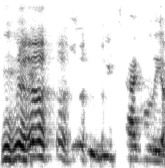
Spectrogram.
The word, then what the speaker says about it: Kujichagulia: The Kujichagulia. Yes. Kujichagulia. Kujichagulia. Self-determination. Yes. Yeah. Yeah, I'll let you say it. Chagulia. Kujichagulia. All these words are in the Swahili language.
